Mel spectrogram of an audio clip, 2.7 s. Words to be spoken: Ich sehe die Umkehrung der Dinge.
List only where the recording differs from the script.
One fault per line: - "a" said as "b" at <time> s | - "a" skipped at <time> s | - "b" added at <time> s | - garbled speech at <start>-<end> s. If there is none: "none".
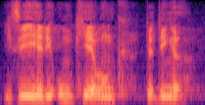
- "hier" added at 0.5 s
